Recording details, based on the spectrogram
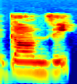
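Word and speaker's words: gansey: regional pronunciation because actually I think the word ganzi comes from the the um Norwegian word g meaning Yar it's where we get our word yarn from so it's a ganzi but if you say that in a Scottish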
